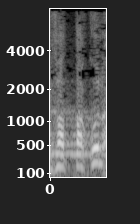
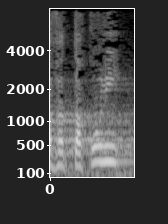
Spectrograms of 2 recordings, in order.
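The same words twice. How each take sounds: First: "فاتقون" closed on n, no final vowel; shortened form. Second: "فاتقوني" with a clear final ee; original form. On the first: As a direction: end "فاتقون" on the bare n. (حذف الياء من آخر الكلمة) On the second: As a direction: finish "فاتقوني" on the sounded ya. (إثبات الياء في آخر الكلمة) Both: Shown as a demonstration. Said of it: "أصلها".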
